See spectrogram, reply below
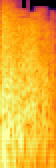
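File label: short sound of gunshot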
